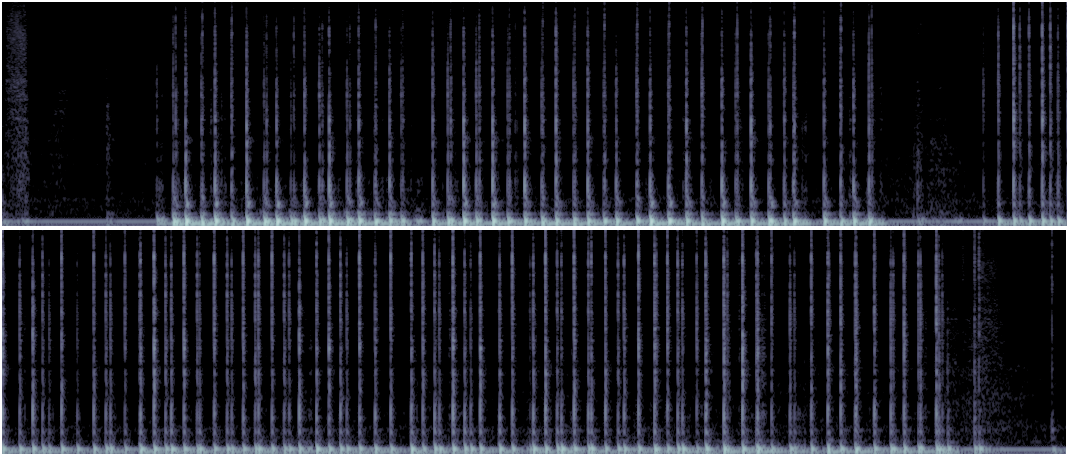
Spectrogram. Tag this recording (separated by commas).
Tap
